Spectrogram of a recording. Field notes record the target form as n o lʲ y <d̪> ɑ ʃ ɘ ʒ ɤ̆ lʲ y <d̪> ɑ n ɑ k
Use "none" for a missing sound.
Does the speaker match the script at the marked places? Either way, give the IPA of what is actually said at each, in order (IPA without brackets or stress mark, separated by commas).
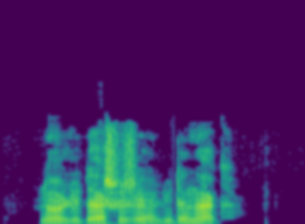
d̪, d̪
